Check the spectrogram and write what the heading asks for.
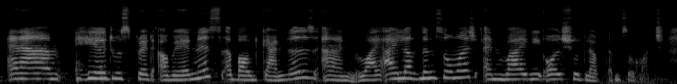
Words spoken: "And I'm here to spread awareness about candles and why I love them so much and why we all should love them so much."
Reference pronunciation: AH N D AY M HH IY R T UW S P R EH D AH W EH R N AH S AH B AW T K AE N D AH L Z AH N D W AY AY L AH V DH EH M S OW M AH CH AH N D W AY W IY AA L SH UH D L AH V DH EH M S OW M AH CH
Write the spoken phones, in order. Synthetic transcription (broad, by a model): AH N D AY M HH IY R T UW S P R EH D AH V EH R N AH S AH B AW T K AE N D AH L Z AH N D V AY AY L AH V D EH M S OW M AH CH AH N D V AY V IY AA L SH UH D L AH V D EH M S OW M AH CH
